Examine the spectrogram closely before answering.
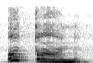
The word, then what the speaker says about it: automne: sur la prononciation auto automne l'automne on prononce pas le m une aide le aymeric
